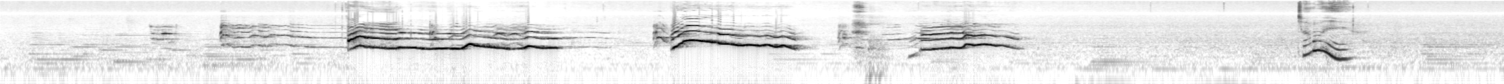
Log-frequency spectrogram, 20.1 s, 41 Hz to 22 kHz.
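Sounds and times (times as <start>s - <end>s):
dog howling: 2.0s - 13.8s.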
